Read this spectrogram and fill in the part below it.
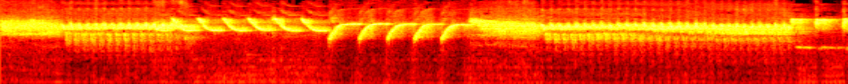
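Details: Atlantic canary song used to train young birds: a continuous high trill, then runs of rapid repeated downslurred notes, followed by a buzzy rolling trill and a final sharp phrase, over faint low hum.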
